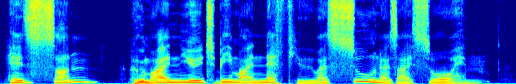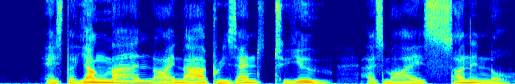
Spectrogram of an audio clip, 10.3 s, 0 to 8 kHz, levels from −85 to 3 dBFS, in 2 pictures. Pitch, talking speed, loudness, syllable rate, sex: 130 Hz, 170 wpm, -20 LUFS, 3.5 syllables/s, male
